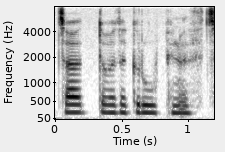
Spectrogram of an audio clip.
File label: "grwwp", Welsh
